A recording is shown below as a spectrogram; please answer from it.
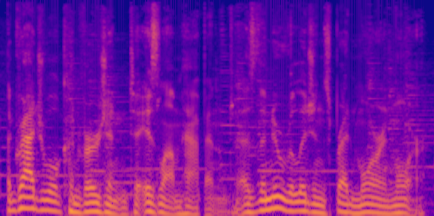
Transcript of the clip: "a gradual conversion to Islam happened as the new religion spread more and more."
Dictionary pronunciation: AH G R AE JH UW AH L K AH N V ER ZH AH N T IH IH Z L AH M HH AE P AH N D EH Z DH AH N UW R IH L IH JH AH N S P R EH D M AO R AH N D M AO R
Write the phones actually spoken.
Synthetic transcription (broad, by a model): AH G R AE JH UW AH L K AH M V ER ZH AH N T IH IH Z L AH M HH AE P AH N D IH Z DH AH N UW R IH L IH JH AH N S P R EH D M AO R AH N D M AO R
